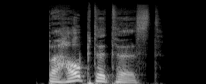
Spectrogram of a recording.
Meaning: inflection of behaupten: 1. second-person singular preterite 2. second-person singular subjunctive II
- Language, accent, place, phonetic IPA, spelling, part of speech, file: German, Germany, Berlin, [bəˈhaʊ̯ptətəst], behauptetest, verb, De-behauptetest.ogg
